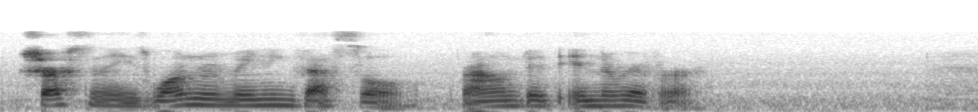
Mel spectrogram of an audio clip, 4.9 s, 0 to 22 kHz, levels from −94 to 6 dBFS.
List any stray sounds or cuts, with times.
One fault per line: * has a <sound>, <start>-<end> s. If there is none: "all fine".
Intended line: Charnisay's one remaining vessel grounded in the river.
all fine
